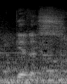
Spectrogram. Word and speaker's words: Guinness: Guinness.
